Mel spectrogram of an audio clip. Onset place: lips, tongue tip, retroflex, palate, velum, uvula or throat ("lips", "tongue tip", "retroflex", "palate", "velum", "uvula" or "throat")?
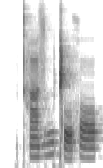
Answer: velum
